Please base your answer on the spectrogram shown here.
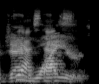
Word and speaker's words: Jaguars: jages the jaguares Katie she says the Jag wies that is how it is pronounce and by the way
